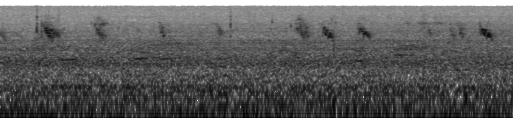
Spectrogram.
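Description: Short high chirping calls, likely birds, one to three a second and irregularly spaced, each falling slightly in pitch, over a steady low rumble.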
